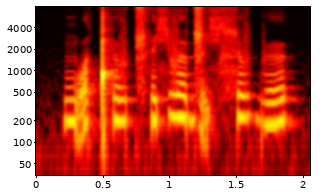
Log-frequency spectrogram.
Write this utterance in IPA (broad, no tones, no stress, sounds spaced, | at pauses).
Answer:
ŋ o̰ ɐ̯ ǃʰ ʏ v ʈ͡ʂʰ ɪ ç v ɛ ɖ͡ʐ ḭ ç ɬ ʏ v b ʏ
